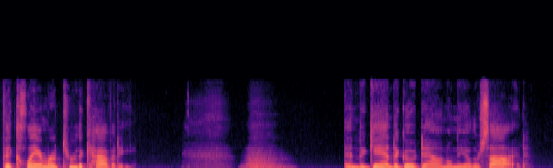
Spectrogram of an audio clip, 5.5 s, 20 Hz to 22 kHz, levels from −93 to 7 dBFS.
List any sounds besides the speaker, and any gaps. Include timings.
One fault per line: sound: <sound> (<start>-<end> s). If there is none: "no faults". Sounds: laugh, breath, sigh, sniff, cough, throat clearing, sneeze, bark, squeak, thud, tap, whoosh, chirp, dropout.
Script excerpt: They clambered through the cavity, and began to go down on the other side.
sound: sigh (1.8-3.0 s)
